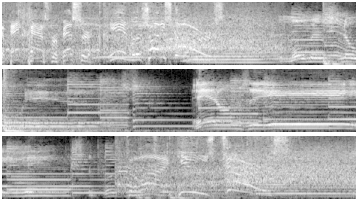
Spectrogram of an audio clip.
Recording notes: Live from Montana's. Today, we're recording on the outdoor patio at Montana's after downing some delicious all-you-can-eat ribs!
